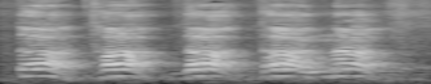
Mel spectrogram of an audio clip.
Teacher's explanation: बघा जीभ दातालाच लागते, जिभेचा अग्रभाग. जिभे दाताला नाही लावली तर यांचे उच्चारण होणार नाही. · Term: दंतवर्ण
